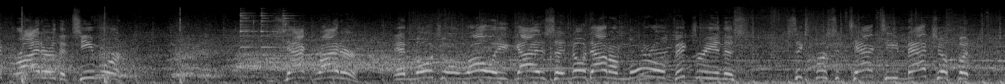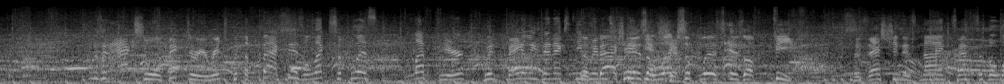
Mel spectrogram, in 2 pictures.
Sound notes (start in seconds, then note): 2.3 bell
